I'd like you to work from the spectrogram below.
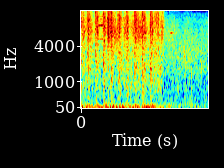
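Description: Aircraft guns fire in War Thunder as a dense, rapid burst of rattling shots, loud and continuous before tapering off abruptly.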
